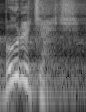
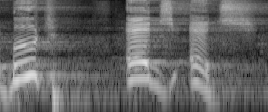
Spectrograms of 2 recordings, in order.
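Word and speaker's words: Buttigieg: saw them pronouncing uh buddha judge and they said here's what you do boot edge edge say edge like the edge of a building edge edge alfred newman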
